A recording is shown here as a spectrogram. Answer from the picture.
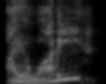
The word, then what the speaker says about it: Ayoade: Today we are going to be talking about the 2013 movie called The Double, starring Jesse Eisenberg, directed by Richard Ayoade.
